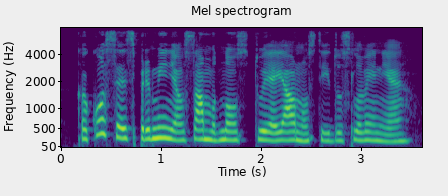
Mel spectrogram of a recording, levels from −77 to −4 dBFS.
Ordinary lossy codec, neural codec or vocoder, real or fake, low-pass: none; codec, 16 kHz, 16 kbps, FreqCodec, larger model; fake; 7.2 kHz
